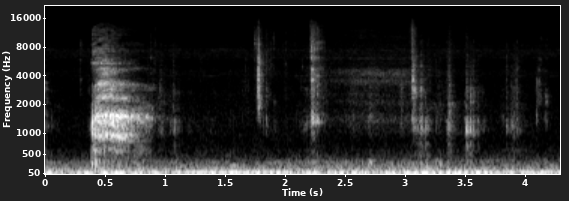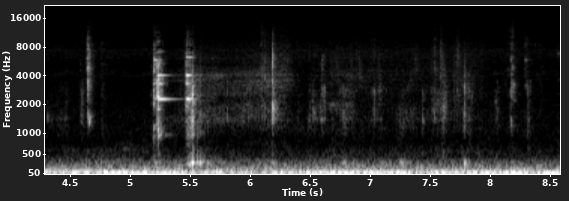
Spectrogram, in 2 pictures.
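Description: A person chewing food with crunchy bites and scattered small clicks, over a steady low hum.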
